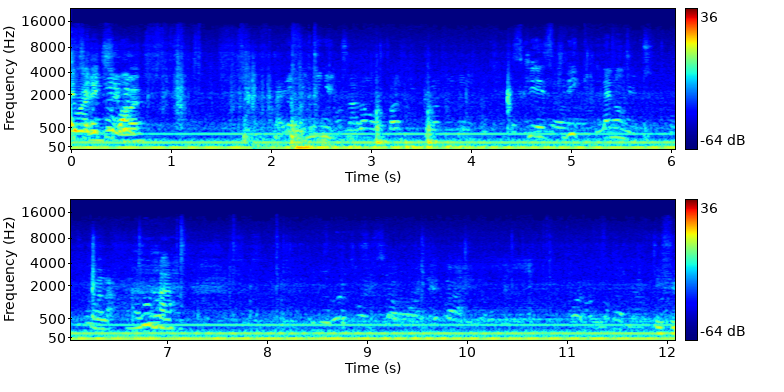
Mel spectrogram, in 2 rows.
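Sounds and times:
car engine idling: 0.0s - 12.0s
faint voices: 2.0s - 12.0s.

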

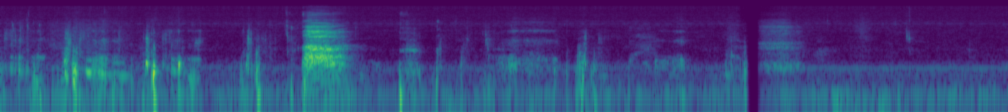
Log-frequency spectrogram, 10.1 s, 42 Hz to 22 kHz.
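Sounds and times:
man gulping drink: 0.0s - 7.5s.

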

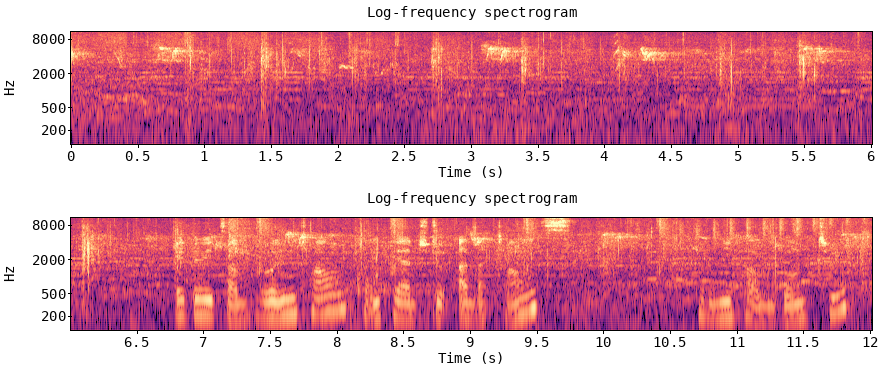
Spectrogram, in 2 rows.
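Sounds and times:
footsteps on dirt street: 0.0s - 12.0s
steady background noise: 0.0s - 12.0s.

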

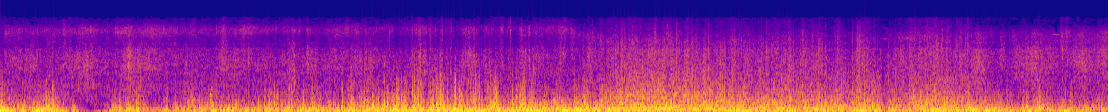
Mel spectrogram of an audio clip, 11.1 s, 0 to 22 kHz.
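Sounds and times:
strong wind buffeting microphone: 0.0s - 11.0s.

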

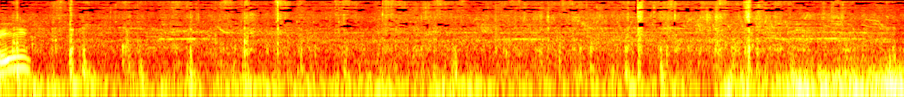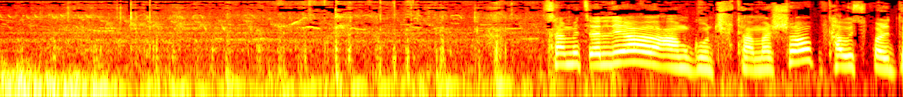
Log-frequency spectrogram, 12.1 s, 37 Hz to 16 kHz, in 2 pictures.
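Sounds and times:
footsteps running on grass: 0.0s - 11.6s.

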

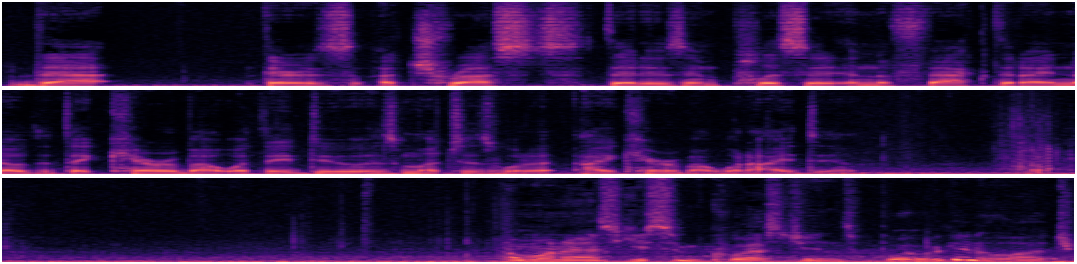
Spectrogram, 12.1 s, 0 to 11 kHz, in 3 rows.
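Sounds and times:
vehicle engine rumble driving by: 3.0s - 12.0s.

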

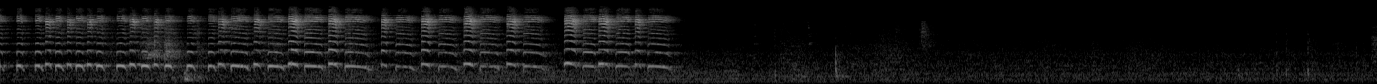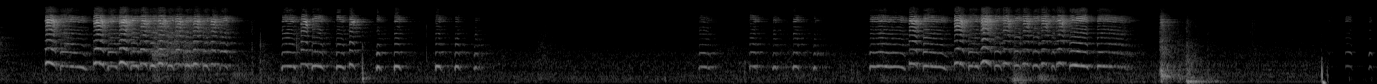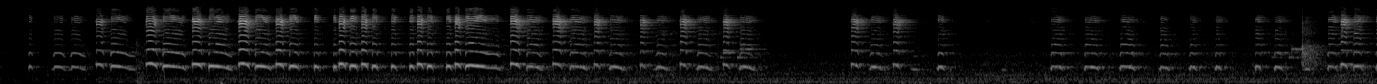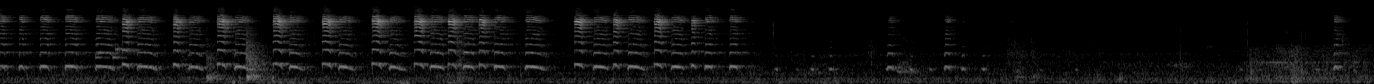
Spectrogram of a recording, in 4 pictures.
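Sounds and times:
squeaky dog toy squeaking: 0.0s - 6.9s, 14.2s - 18.7s, 20.8s - 25.2s, 27.1s - 35.3s, 36.0s - 37.2s, 38.0s - 51.4s.

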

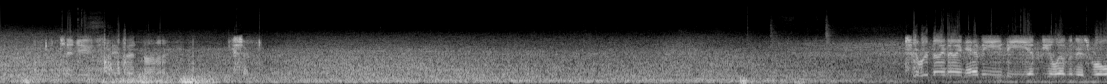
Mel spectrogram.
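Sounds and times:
jet landing roll rush: 0.0s - 11.0s.

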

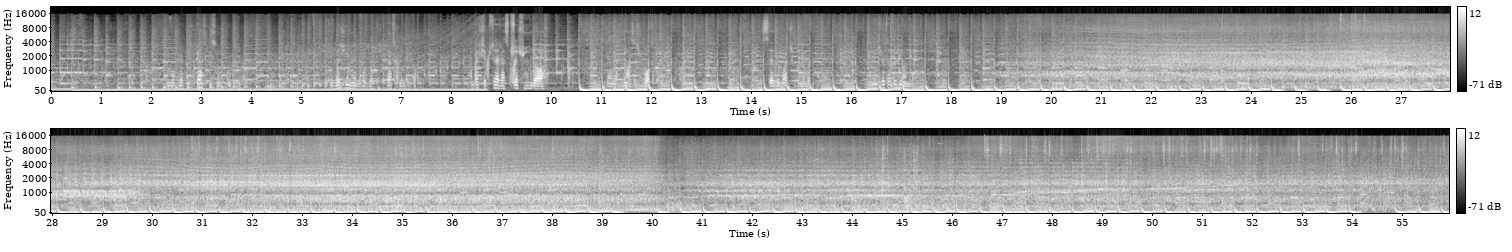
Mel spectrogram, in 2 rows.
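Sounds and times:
electronic dance music: 0.0s - 55.9s.

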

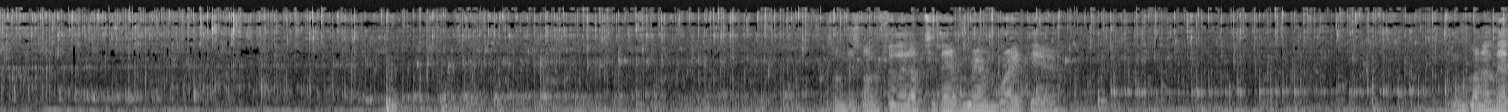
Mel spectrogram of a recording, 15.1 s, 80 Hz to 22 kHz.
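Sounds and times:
liquid pouring into a glass jar: 0.0s - 15.0s.

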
